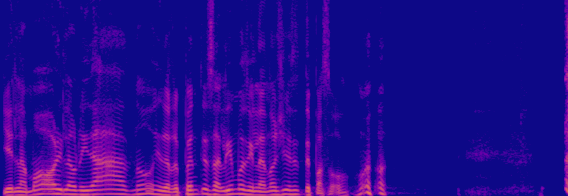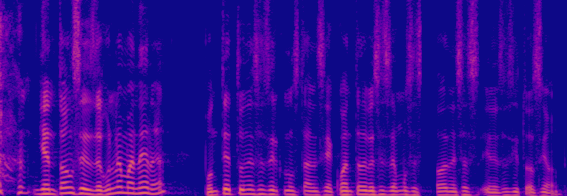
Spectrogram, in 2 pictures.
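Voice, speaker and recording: A man's voice: on the high side, normal speed, pauses often. Preaching man in an echoey hall. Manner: conversational, asks the congregation questions. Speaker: pastor. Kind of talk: sermon. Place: church hall.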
